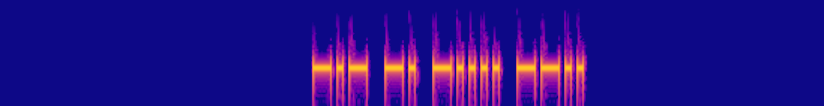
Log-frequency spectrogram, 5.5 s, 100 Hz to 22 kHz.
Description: Morse code, heard as a keyed tone, about 29 wpm, 700 Hz. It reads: KN6Z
